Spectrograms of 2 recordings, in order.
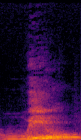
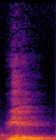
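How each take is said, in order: First: The L glides, adding an inserted middle sound. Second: The L is plain, with no inserted middle sound. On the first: The speaker calls it right. "이렇게 혀가 밑으로 갔다가 올라가는 그 발음" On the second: The speaker calls it wrong. "이게 아니라"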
